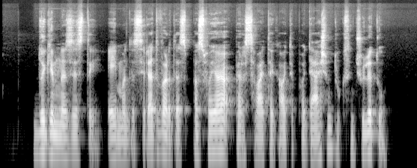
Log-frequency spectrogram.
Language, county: Lithuanian, Alytus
